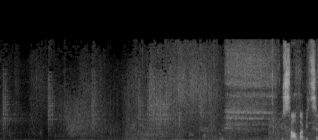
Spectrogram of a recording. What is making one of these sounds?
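Game spells whoosh and crackle in a busy battle.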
